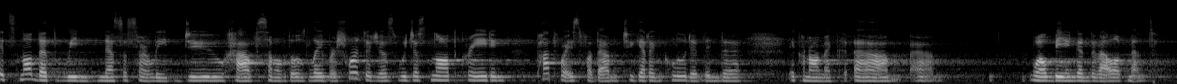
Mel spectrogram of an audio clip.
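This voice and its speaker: Noticeable background noise surrounds this recording. A woman with a non-native accent talks at a moderate pace. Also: fairly low pitch for a woman, fairly even intonation. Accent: foreign. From Moldova. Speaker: conference panelist. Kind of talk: panel discussion.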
